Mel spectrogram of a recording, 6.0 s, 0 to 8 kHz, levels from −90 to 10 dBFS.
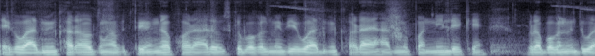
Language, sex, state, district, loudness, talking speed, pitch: Hindi, male, Bihar, West Champaran, -14 LUFS, 270 wpm, 95 Hz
